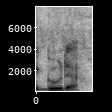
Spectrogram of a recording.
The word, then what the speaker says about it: Gouda: very popular in America we just said powder by the way but I know they okay get out get out the Americans say gouda yeah I've always done it it's good can't do it today as a child I learned from my parents the English can't make that sound yeah to me too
